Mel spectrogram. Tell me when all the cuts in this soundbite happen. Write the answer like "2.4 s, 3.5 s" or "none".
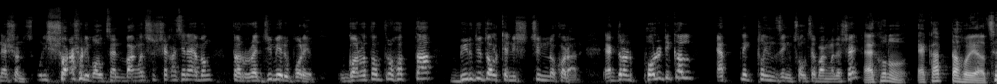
8.6 s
